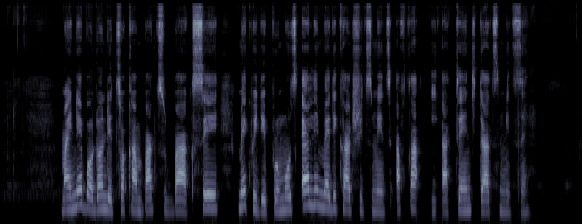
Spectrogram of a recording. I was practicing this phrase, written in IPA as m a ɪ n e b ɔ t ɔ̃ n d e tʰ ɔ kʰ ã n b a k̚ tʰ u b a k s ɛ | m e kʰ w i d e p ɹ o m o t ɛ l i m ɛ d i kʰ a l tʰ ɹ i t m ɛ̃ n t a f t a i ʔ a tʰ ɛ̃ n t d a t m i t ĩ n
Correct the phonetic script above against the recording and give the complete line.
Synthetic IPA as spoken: m a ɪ n e b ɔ d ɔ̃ n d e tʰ ɔ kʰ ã m b a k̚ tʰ u b a k s e | m e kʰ w i d e p ɹ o m o t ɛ l i m ɛ d i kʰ a l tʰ ɹ i t m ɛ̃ n t a f t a i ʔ a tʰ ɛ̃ n d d a t m i t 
